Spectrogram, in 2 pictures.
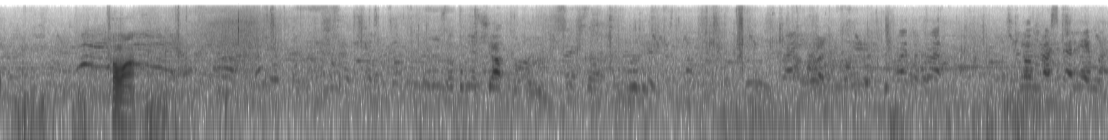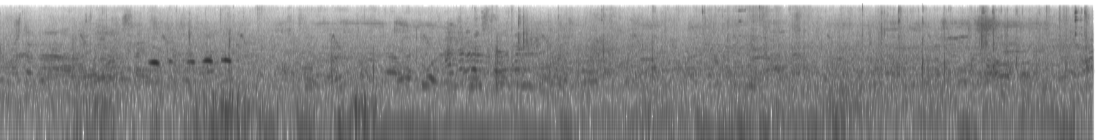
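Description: A lively crowd of men and women chatters and calls out all around, outdoors.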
